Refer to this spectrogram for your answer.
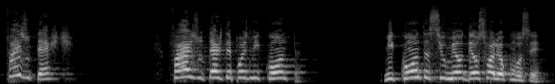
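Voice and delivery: high, shouted exhortation; preaching at full force. Acted. Pastor challenging his congregation to persevere, preaching at full force. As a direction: pastor daring the church to keep praying.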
